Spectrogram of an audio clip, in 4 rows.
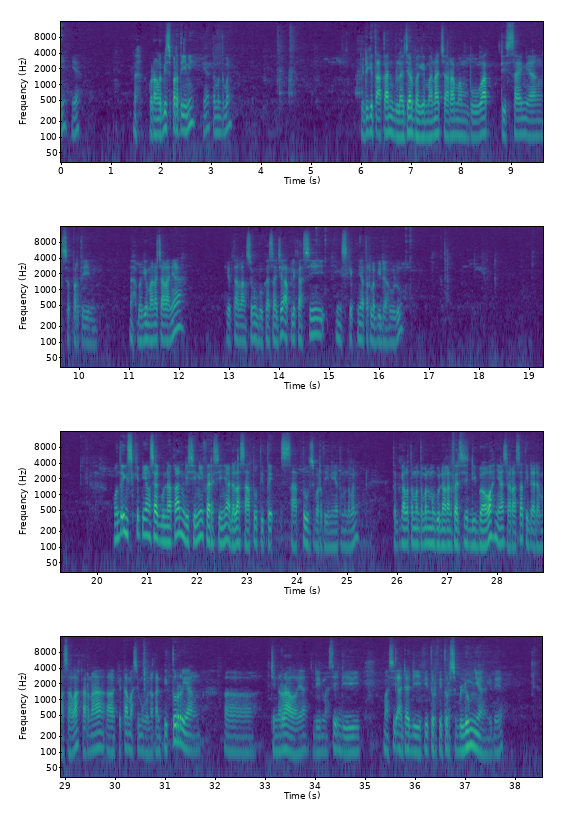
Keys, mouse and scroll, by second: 14.8 click, 16.5 click, 18.2 i.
